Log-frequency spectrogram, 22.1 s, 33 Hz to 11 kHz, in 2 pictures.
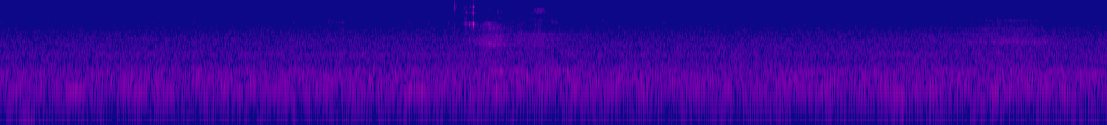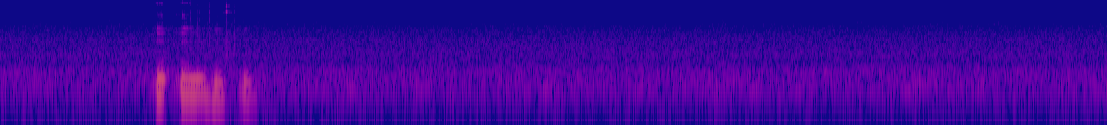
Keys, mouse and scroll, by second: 0.0 alt+click, 0.5 typing, 2.3 scroll down 1, 2.5 middle click, 2.6 scroll up 1, 3.0 middle click, 3.9-4.2 scroll down 1, 4.2-4.8 scroll up 2, 4.4 middle click, 4.8 middle click, 6.5 scroll up 1, 6.7 middle click, 7.8 alt+click, 8.0 alt+click, 8.1 alt+click, 8.3 alt+click, 8.5 alt+click, 8.6 alt+double click, 8.9 alt+double click, 9.2 ctrl+b, 9.7 typing, 11.1-11.8 typing, 12.1 double click, 12.9 typing, 13.2 double click, 15.0 shift+click, 15.5 alt+click, 16.8 shift+click, 17.9 double click, 19.9 double click, 19.9 shift+click, 21.0 alt+click, 21.2 alt+click, 21.5 alt+click, 21.8 shift+click.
